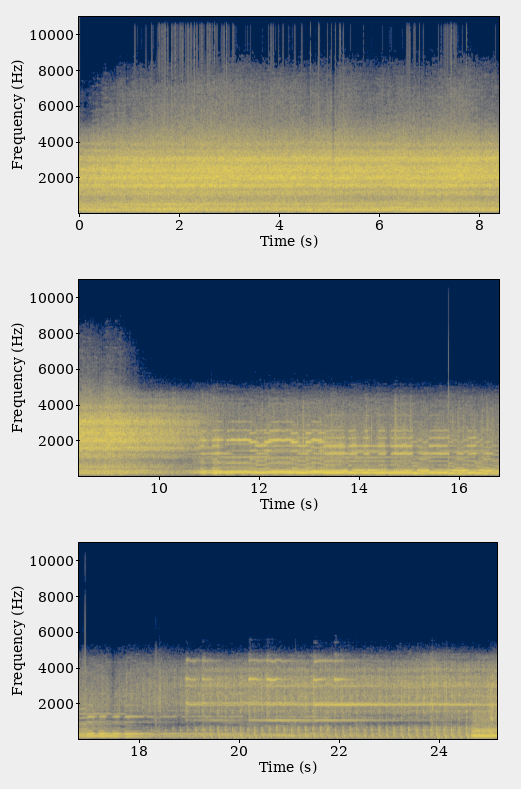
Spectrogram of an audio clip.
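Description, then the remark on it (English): A loud airplane engine roars steadily as the plane takes off, a dense drone for about ten seconds before giving way to a lower, more tonal hum. “You were hired to pilot this plane, and that's all. So get the plane off the ground.”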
